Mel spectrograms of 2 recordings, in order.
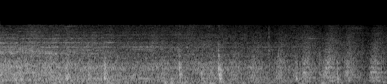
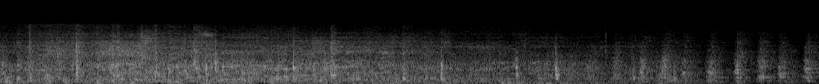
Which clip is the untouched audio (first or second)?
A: first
